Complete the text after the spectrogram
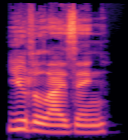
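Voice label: "utilizing", American English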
